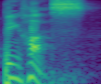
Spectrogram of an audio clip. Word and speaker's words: Pinjas: hoy día en israel se pronuncia como pinchas y es así como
